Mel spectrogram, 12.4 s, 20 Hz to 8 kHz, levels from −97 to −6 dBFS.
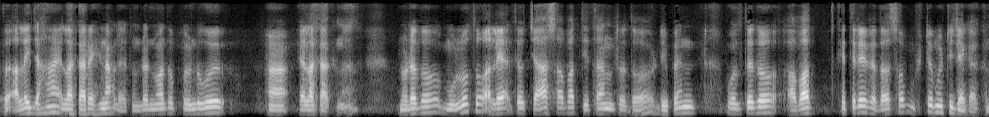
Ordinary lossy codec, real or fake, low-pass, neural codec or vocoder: AAC, 32 kbps; fake; 7.2 kHz; codec, 24 kHz, 0.9 kbps, DualCodec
